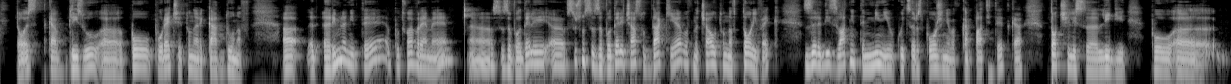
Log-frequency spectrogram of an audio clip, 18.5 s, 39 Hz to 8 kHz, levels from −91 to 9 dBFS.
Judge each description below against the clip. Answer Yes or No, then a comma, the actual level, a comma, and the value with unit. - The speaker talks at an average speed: Yes, average, 140 wpm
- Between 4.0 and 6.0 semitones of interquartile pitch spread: Yes, average, 4.9 semitones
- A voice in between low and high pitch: No, low, 115 Hz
